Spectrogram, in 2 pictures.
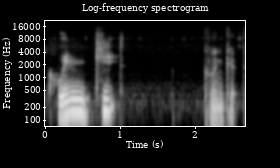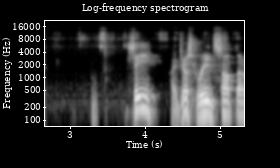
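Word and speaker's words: Tlingit: Tigleet is pronounced Klinkit.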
